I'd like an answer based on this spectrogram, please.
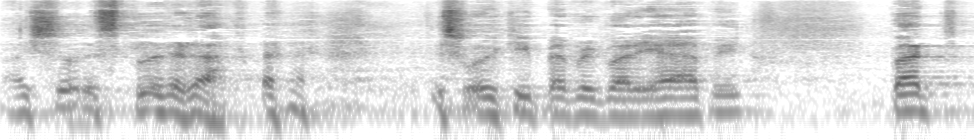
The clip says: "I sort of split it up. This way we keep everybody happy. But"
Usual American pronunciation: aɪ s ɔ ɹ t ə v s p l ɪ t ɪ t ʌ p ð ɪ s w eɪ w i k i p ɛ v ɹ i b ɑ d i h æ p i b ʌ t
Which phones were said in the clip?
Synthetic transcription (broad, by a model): aɪ s ɔ ɹ t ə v s p l ɪ t ɪ t ʌ p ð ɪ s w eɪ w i k i p ɛ v ɹ i b ɑ d i h æ p i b ʌ t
